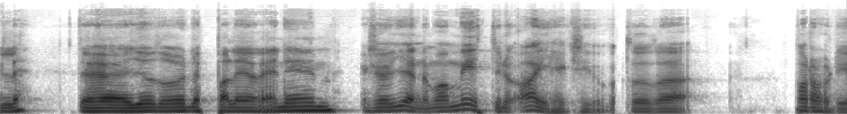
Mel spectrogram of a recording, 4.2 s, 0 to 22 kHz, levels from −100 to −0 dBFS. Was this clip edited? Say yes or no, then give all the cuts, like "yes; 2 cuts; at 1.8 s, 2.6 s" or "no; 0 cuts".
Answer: yes; 1 cut; at 3.1 s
